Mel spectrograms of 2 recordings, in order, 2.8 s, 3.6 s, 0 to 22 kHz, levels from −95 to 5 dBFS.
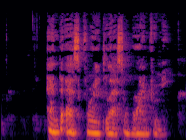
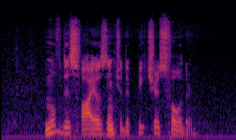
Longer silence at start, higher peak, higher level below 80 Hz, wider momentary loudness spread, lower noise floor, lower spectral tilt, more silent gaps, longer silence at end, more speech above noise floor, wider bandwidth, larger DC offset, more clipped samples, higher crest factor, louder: about the same, 0.7 s vs 0.7 s; first, -12 dBFS vs -20 dBFS; about the same, -64 dBFS vs -68 dBFS; second, 12 LU vs 15 LU; second, -64 dBFS vs -68 dBFS; about the same, -3.5 dB/octave vs -2.5 dB/octave; neither; second, 0 s vs 0.6 s; first, 33 dB vs 29 dB; about the same, 16 kHz vs 15.5 kHz; neither; neither; about the same, 20 dB vs 20 dB; first, -29 LUFS vs -38 LUFS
